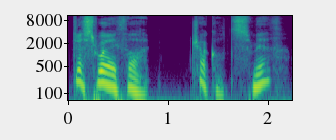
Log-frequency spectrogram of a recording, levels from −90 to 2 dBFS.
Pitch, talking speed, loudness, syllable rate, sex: 150 Hz, 160 wpm, -18 LUFS, 4.2 syllables/s, male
